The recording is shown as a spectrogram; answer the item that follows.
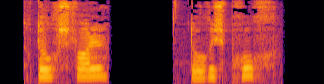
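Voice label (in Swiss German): "durichfall", Haut Rhin; medecine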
